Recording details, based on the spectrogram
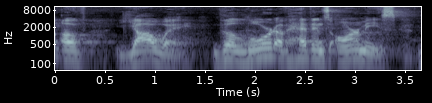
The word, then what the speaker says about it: Yahweh: You might have grown up in church hearing it pronounced Jehovah. And now most Bible scholars say that's probably not right. That's actually probably a German pronunciation of the Latin transliteration of YHWH. Probably the most accurate translation of God's name or pronunciation, I should say, is Yahweh or something like that.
